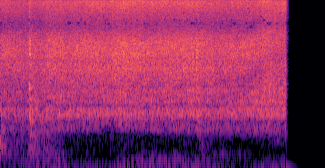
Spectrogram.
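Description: Salted potatoes frying in a pan and being stirred, a continuous loud hiss and crackle with occasional scrapes, close up, ending abruptly in silence.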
